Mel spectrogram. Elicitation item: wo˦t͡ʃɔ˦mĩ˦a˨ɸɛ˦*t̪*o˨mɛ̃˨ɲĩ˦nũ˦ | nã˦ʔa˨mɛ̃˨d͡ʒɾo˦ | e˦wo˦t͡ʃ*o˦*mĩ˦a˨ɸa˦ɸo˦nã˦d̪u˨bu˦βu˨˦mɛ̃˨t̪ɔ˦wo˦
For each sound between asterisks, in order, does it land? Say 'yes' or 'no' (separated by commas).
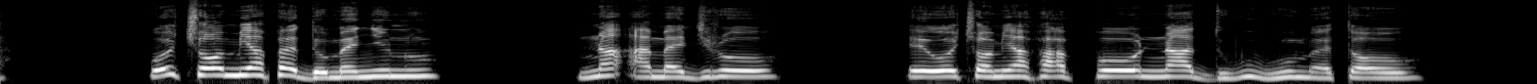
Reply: no, no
